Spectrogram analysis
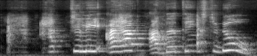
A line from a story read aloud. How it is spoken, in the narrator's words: he said nervously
